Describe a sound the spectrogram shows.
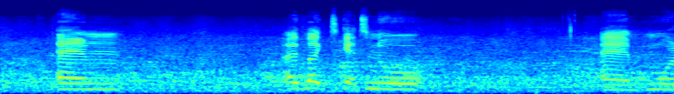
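A young woman speaks calmly and hesitantly into a close microphone.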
